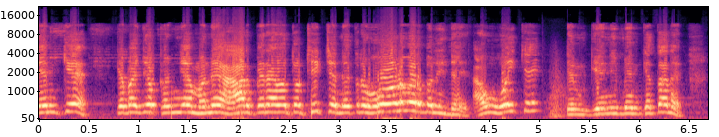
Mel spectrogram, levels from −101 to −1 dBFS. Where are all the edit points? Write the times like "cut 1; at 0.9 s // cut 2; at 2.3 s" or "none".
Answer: cut 1; at 5.2 s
